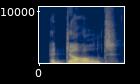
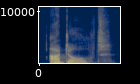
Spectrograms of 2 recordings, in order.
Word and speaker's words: adult: So it's not adult, that would be the American way, it's adult. So in British English, this word is in fact pronounced adult.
